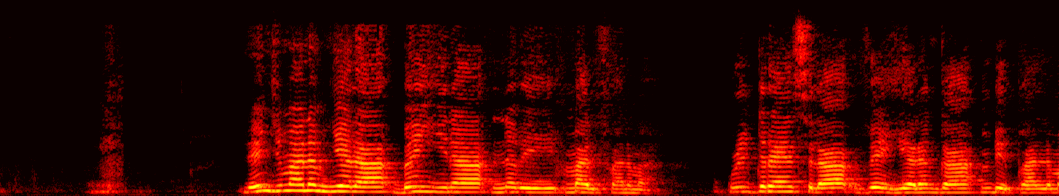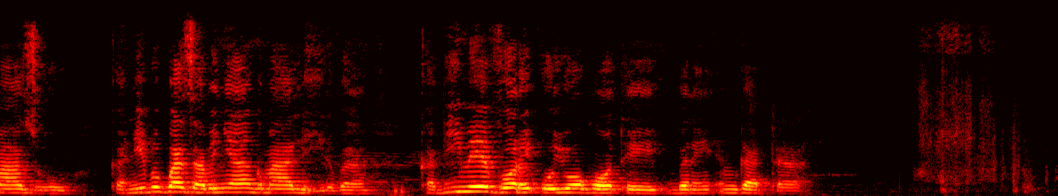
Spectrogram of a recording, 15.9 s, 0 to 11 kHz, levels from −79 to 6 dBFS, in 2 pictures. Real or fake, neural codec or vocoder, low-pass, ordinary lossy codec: real; none; 9.9 kHz; Opus, 24 kbps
